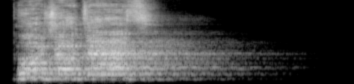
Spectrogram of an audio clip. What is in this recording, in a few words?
Reload Corpus Venus Male; Warframe; Battle Barks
